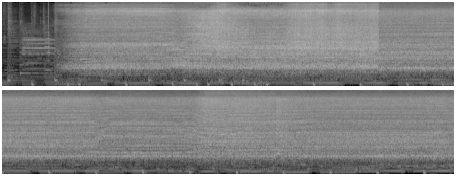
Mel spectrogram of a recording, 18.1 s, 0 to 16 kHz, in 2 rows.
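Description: Xiaomi Mi Ionic hair dryer (CMJ01LX3) switched on about a second in, blowing cold air with a steady whooshing hiss. It gets louder for a few seconds in the middle, then steps down abruptly to a steady level.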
